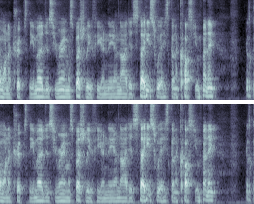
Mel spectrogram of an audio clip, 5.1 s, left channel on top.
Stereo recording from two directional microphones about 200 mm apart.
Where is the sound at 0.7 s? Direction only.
20° left (ahead or behind).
